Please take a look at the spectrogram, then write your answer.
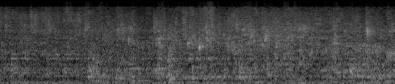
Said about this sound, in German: So, jetzt mache ich das Wasser drauf, oder? Das ist Seife, aber. Das ist Seife? Das ist Seife, ja.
